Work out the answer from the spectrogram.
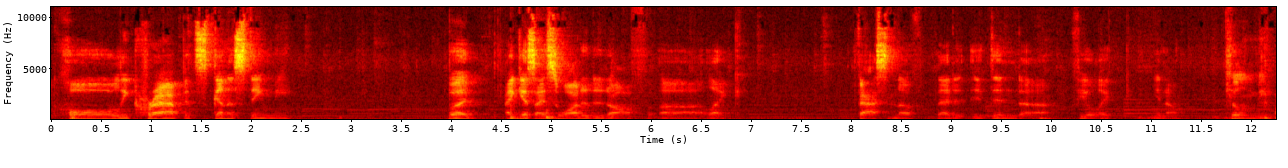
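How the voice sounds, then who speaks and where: A young man chatting casually while he cooks on a live stream, rambling with lots of fillers and restarts. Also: medium pitch. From Taiwan. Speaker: cooking streamer. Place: home kitchen. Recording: echoey room with music. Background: background music and chopping.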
